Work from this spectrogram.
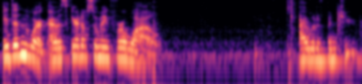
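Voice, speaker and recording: A woman streaming live, chatting casually and thinking aloud as she reacts and answers her chat, with plenty of pauses and restarts. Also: mid-range voice.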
